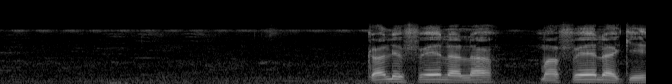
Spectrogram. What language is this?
Southern Sotho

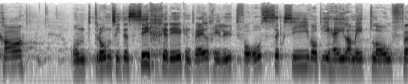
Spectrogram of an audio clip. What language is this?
Swiss German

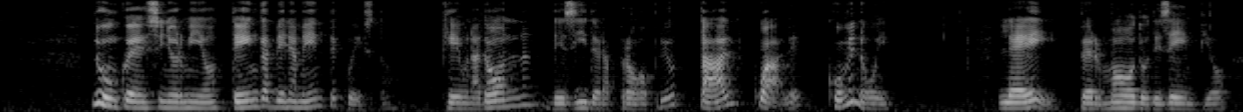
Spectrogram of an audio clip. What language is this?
Italian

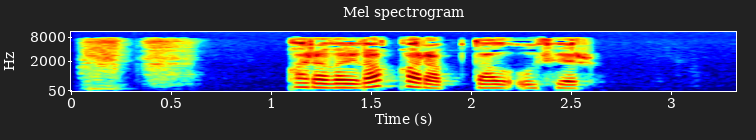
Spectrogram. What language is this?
Bashkir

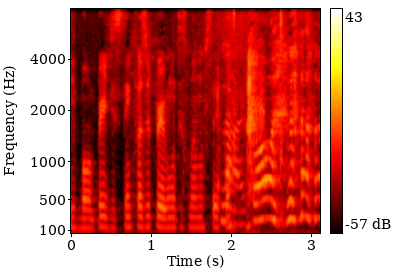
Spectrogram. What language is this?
Portuguese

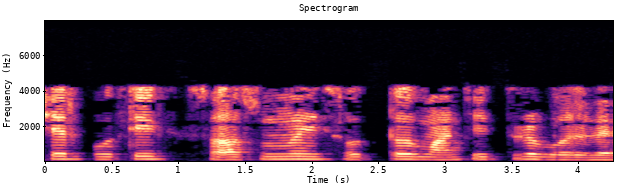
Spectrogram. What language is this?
Bangla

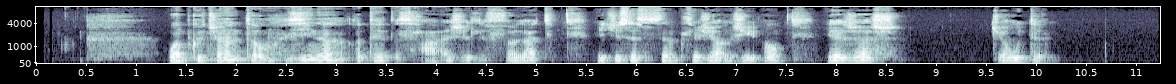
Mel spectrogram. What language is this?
Kabardian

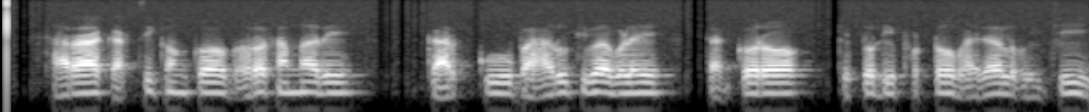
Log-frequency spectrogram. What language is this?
Odia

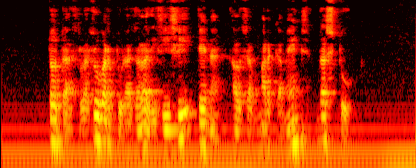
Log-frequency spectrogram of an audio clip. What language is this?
Catalan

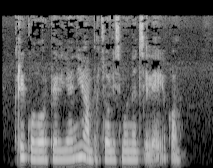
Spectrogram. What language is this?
Georgian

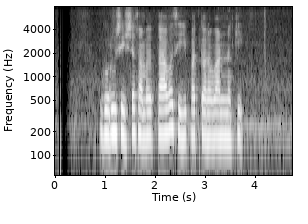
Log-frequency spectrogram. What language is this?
Sinhala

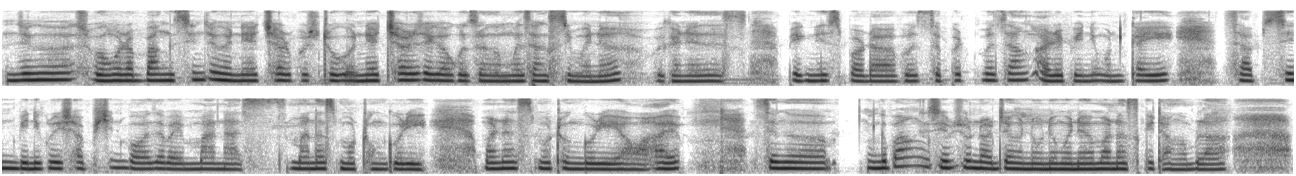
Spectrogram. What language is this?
Bodo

